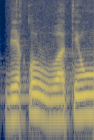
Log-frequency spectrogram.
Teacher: এখানে ইদগাম হয়ে যাবে। ইদগামের একালি পরিমাণ গুন্না হবে।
